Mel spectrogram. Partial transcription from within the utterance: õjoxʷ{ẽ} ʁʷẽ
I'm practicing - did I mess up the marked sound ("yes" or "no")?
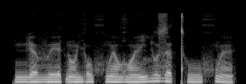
yes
